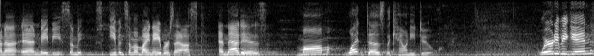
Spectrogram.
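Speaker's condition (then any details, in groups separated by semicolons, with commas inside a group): No condition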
